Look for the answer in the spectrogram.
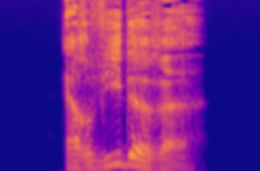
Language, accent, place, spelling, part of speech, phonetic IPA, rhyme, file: German, Germany, Berlin, erwidere, verb, [ɛɐ̯ˈviːdəʁə], -iːdəʁə, De-erwidere.ogg
- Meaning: inflection of erwidern: 1. first-person singular present 2. first/third-person singular subjunctive I 3. singular imperative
